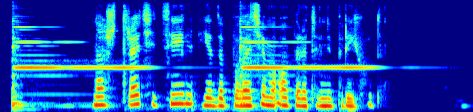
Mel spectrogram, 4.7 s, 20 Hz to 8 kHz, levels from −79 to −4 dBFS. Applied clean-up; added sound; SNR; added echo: classical method log-MMSE.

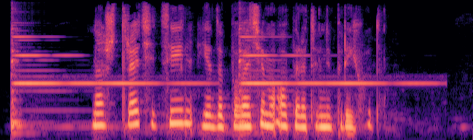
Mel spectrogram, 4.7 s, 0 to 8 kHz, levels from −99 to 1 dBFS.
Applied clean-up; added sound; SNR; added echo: none; Acoustic guitar; 7 dB; none.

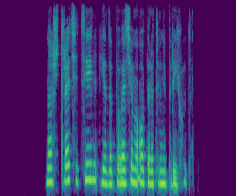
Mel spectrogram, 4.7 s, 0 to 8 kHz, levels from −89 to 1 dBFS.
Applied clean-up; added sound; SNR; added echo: neural mask model Resemble Enhance denoiser.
